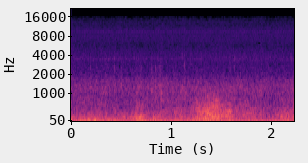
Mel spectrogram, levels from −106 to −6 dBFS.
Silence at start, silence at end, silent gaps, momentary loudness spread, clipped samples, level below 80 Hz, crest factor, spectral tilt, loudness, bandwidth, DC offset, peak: 0 s; 0 s; none; 9 LU; under 0.1%; -48 dBFS; 16 dB; -7.5 dB/octave; -46 LUFS; 16 kHz; 0.4%; -28 dBFS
